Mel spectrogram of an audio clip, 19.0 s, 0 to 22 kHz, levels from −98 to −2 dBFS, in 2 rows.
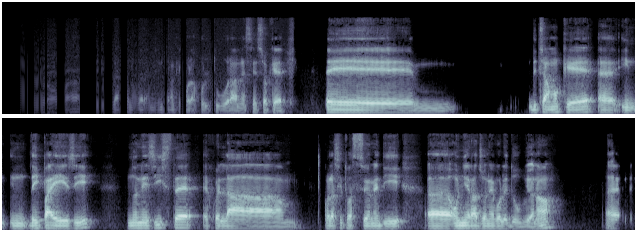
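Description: Speech, with two technical faults. The opening carries truncation distortion on a fade. The fade-in runs from the very start to 4.34 s, and its quiet early part sounds gritty. From 0.0 to 3.37 s it is worst. The digital gain stage kept too few bits and added no dither. Low levels collapse into coarse square steps, which fits roughly 9-bit resolution. The grit clears by 4.34 s, as full level arrives. Later comes a rebuffering stall. At 6.98 s the sound cuts to silence. It resumes at 7.42 s exactly where it stopped. The player ran short of downloaded audio and waited for more. Nothing is skipped, but 440 ms of dead air is added.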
